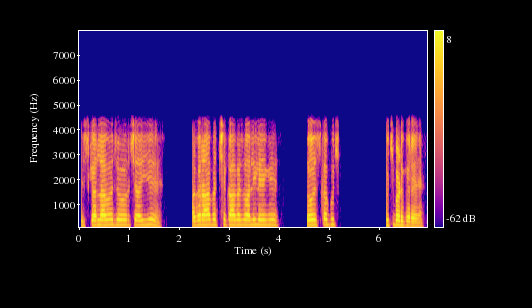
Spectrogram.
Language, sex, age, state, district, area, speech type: Urdu, male, 18-30, Uttar Pradesh, Saharanpur, urban, conversation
